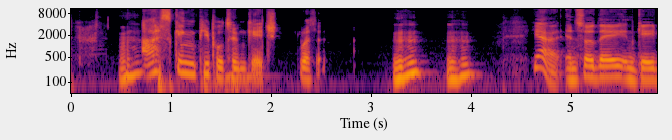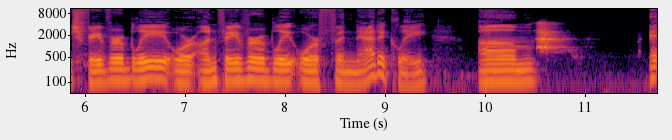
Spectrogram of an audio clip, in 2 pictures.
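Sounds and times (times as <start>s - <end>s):
speech: 0.5s - 10.6s
dog barking: 10.5s - 11.0s.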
